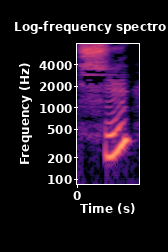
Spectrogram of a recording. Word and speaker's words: je suis: On prononce pas je suis, on prononce suis, chu.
